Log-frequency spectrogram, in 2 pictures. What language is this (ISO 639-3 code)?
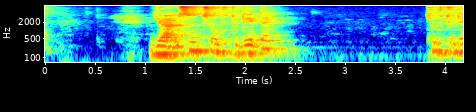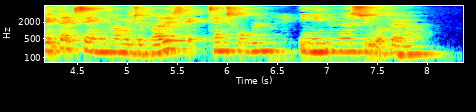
dan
